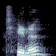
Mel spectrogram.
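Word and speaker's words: tine: Tina t i n e.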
